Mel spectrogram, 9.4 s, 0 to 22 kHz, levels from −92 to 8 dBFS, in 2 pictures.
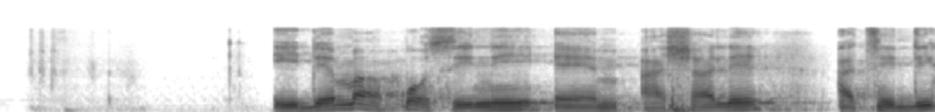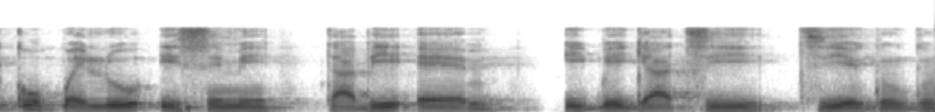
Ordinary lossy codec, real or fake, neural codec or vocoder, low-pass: none; fake; codec, 16 kHz, 8 kbps, FunCodec, trained on Chinese and English, 25 frames a second; none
